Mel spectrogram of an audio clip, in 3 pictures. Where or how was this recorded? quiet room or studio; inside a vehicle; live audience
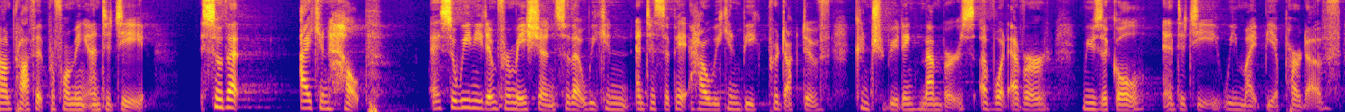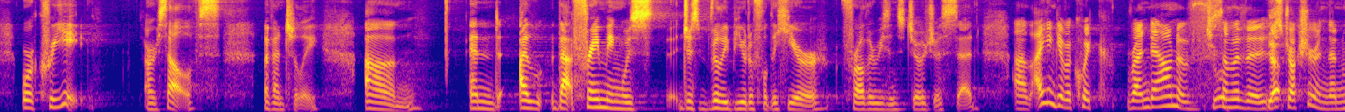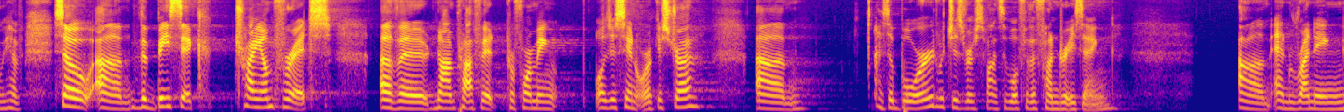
live audience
